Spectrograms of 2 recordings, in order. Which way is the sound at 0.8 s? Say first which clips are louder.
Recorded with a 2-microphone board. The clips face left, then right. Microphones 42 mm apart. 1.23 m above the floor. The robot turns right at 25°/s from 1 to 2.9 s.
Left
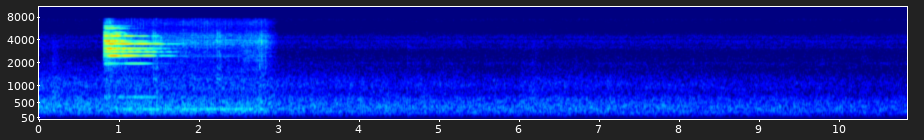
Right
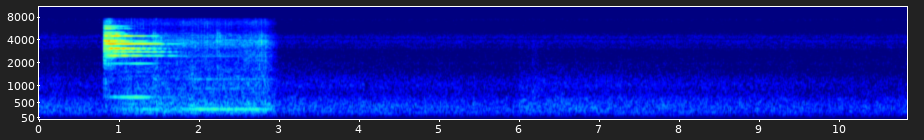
Left 1 dB; 65° right (ahead or behind).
